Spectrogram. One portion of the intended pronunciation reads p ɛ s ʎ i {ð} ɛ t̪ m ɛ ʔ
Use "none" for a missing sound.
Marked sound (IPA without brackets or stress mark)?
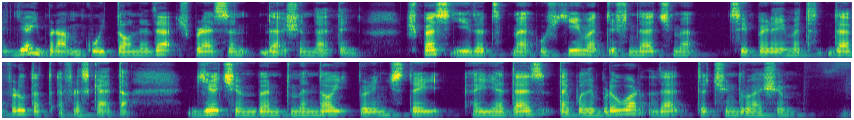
ð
